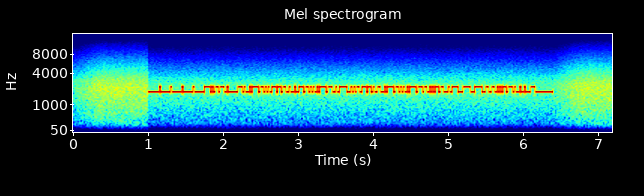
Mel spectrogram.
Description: RTTY (50 baud, 450 Hz shift), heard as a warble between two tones, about 2100 Hz centre. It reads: HER PARENTS WERE SCOTTISH.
